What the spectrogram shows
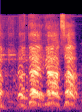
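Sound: protest crowd shouting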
